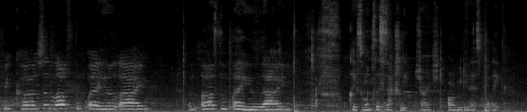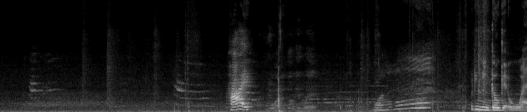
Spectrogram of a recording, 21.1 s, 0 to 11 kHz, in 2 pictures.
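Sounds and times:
cat meowing: 0:11.1 - 0:11.9, 0:14.0 - 0:15.8.

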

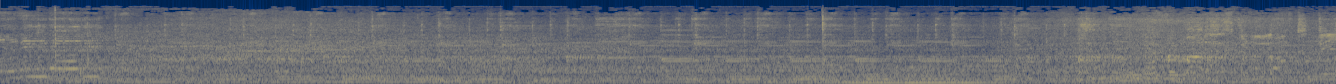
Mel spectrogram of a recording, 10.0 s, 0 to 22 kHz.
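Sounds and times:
car engine and road rumble: 0:00.0 - 0:10.0
music playing: 0:00.0 - 0:10.0.

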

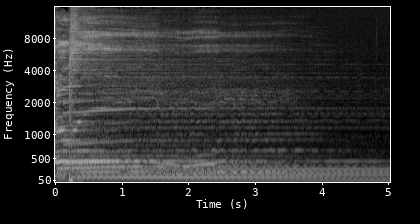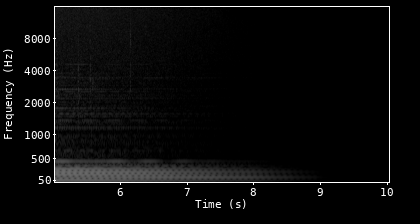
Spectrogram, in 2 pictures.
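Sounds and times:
rock guitar and bass chord: 0:00.0 - 0:08.8.

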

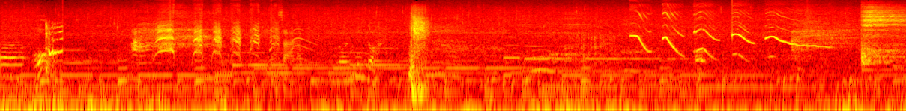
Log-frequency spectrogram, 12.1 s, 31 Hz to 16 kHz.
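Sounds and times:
background music of held notes: 0:00.0 - 0:12.0
quick falling-pitch sound effects: 0:00.5 - 0:00.9, 0:08.4 - 0:11.2
sharp thump: 0:05.4 - 0:05.8.

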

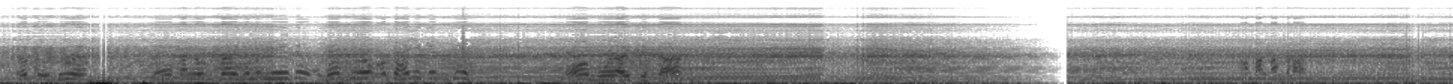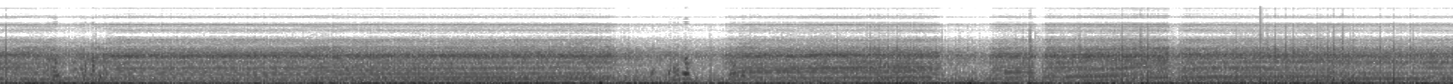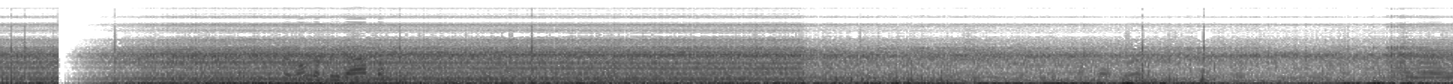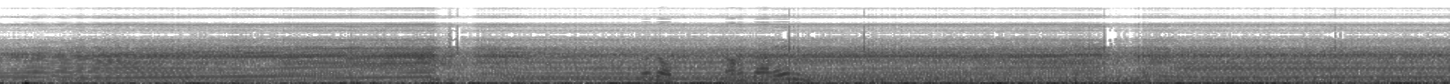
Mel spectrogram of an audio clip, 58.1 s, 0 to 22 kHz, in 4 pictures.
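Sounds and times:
moped engine revving: 0:00.0 - 0:58.0.

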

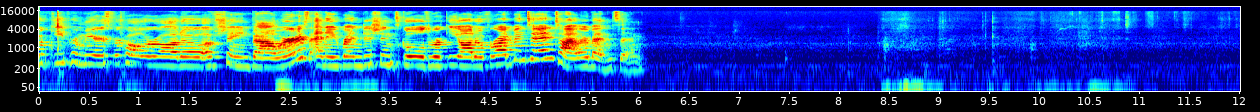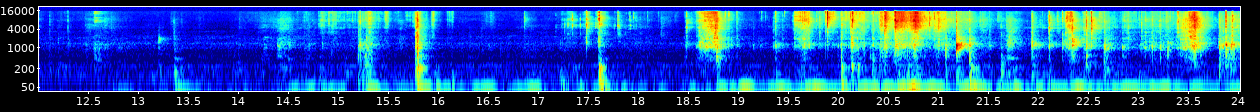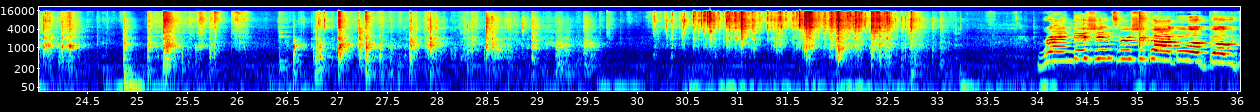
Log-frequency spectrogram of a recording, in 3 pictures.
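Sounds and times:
foil wrappers tearing and crinkling: 0:18.5 - 0:21.3, 0:22.1 - 0:24.6, 0:30.1 - 0:33.2.

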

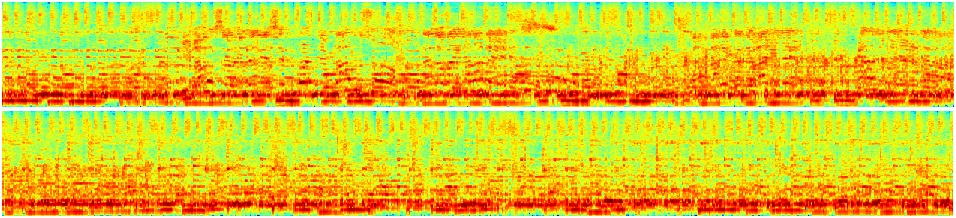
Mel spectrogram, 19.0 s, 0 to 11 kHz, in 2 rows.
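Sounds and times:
maracas shaking: 0:00.0 - 0:19.0
plucked harp: 0:00.0 - 0:19.0.

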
